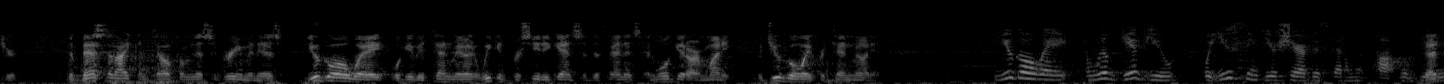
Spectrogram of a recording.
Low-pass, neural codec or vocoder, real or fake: 7.2 kHz; none; real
